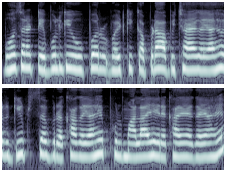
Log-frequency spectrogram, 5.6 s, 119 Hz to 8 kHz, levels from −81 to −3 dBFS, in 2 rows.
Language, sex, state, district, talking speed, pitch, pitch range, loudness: Hindi, female, Odisha, Malkangiri, 235 wpm, 250 Hz, 240-265 Hz, -14 LUFS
